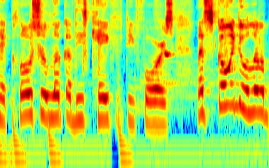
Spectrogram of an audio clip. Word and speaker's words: Quai 54: Now, seeing the spelling, you might have thought it was QUAI 54 or QUAI 54, and there's different pronunciations. I think generally accepted it's K54 or QUAI 54, maybe depending on who is saying it. I'm sticking with K54 because that's what I heard in some of their official videos.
